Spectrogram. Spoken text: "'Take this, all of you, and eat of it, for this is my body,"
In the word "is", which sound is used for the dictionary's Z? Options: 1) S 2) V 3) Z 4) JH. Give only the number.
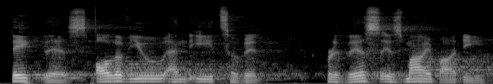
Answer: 3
